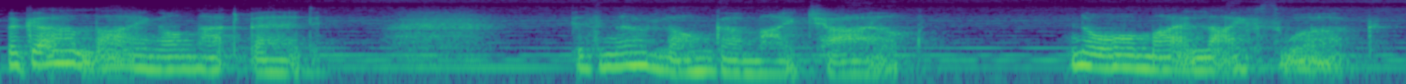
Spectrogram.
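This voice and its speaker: Slow, gravelly, bitter villainess. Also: female voice, deep voice, exaggerated voice. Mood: bitter grief. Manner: measured, severe, eloquent. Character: cold, bitter villainess, a disowning mother. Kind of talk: dramatic game voice acting. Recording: roomy echo, music behind.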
